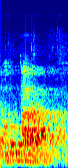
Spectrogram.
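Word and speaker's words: كُتَّاب: Al-kutab dengan dhammah kaf dan tasydid ta. Kutab gitu ya. Bukan kata, bukan kutab, tapi kutab, bacanya gitu. Maka pengejaan dengan bahasa Latinnya T-nya harus 2 karena ada tasydid. Ya, kutab gitu ya, T-nya 2.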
